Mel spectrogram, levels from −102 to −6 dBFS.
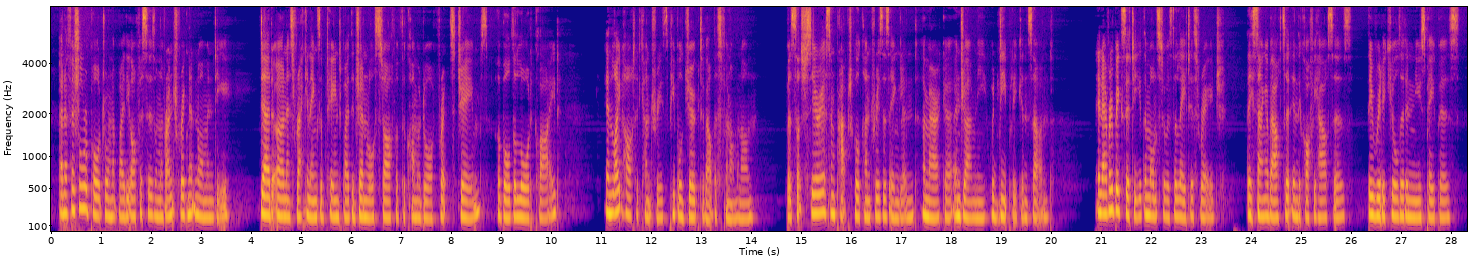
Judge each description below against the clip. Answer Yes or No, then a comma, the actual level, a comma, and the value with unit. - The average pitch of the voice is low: No, medium, 180 Hz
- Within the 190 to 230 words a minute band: No, average, 160 wpm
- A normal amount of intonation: No, narrow, 2.0 semitones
